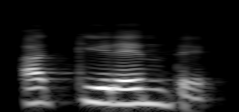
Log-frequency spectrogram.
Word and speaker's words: adquirente: Adquirente. ¿Es adquirente o adquiriente? En el Código Adquirente, Civil, sí, adquirente, ¿verdad? Ok, sí. Así escriben adquirente.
